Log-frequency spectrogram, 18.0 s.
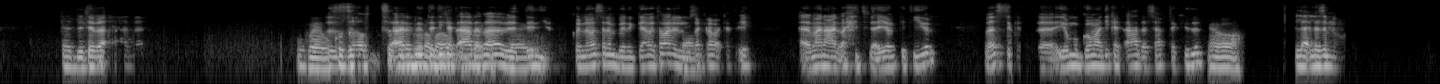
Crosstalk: present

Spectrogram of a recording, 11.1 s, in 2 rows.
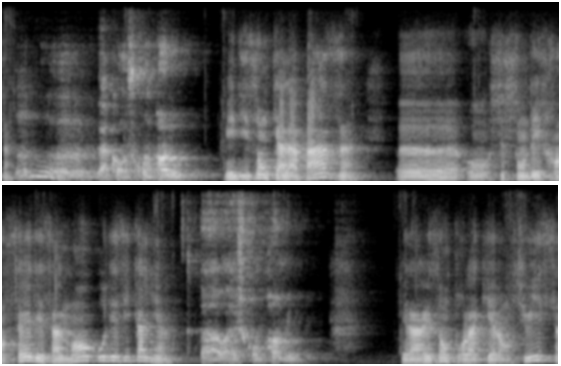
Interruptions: none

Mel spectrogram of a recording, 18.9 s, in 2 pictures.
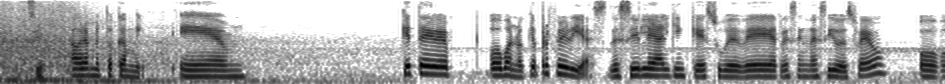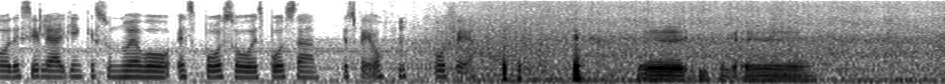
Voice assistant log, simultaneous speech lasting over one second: none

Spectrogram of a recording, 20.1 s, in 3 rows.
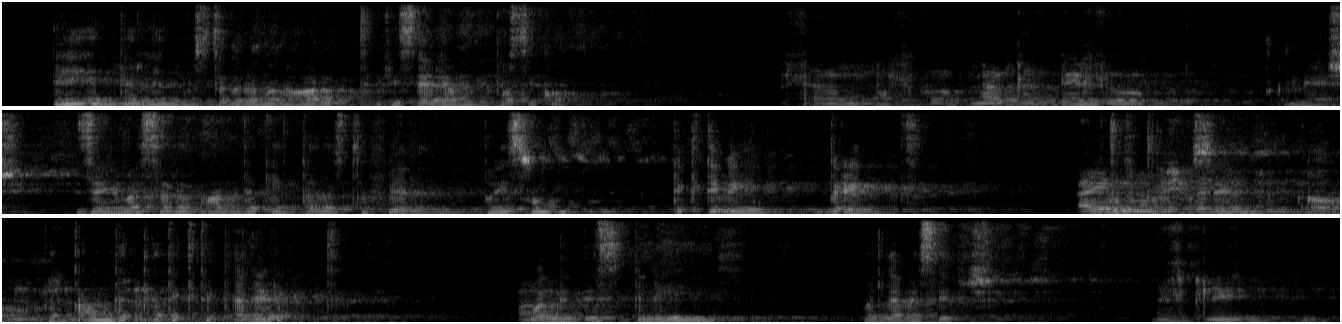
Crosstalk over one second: present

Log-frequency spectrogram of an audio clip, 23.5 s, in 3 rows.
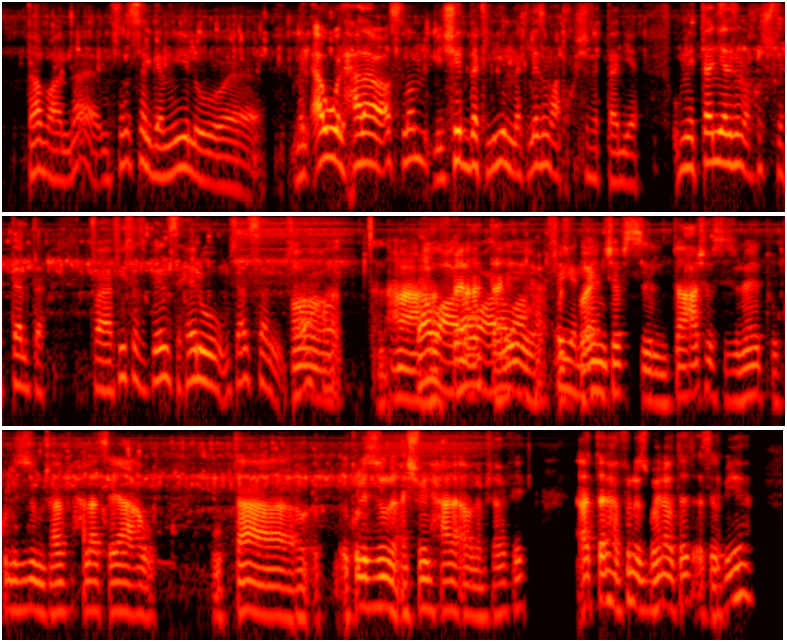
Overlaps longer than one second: present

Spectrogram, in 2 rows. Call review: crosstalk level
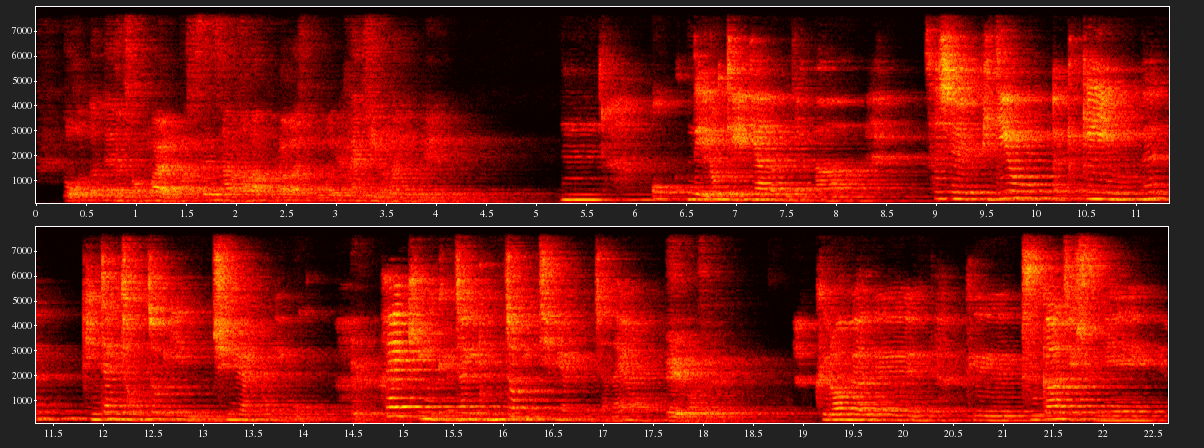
none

